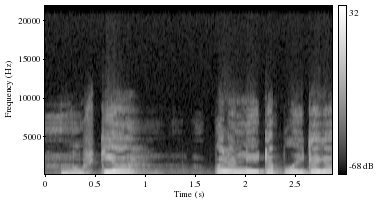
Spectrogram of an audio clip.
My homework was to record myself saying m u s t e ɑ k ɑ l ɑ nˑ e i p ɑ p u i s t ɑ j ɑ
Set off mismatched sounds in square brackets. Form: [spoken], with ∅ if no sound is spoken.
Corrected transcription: m u s t [i] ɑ [p] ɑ l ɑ nˑ e i [t] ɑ p u i [∅] t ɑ j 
